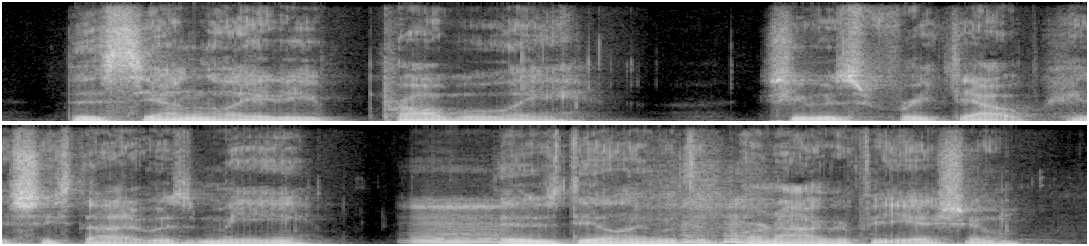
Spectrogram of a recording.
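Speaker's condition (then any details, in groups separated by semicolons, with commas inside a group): ALS; affects hand function; recently diagnosed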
